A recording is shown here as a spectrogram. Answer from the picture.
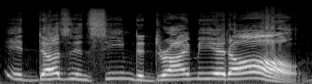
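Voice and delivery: high, drawn-out doleful complaint; melancholy. A narrator's reading. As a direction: lament it slowly in a high voice. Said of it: "said Alice in a melancholy tone".

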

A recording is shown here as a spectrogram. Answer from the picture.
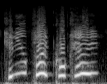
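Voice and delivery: very high, loud question; piercing royal demand; shouting Queen. A narrator's reading. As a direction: screech it like a tyrant queen. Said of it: "shouted the Queen".

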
